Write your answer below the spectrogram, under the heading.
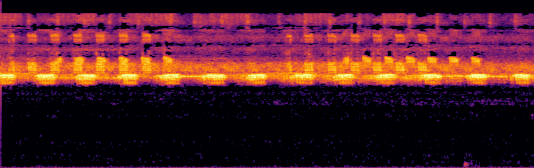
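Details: Cricket-led insect chorus on an autumn night near a streetlight, dense high-pitched trilling with chirp pulses repeating around twice a second and a brief low thump near the end.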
